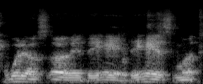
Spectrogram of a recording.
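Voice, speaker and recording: A man's voice: on the low side, fairly even intonation, fairly quick. Echoey American man, slangy podcast host. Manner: slangy, profane, ranting. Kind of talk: casual opinionated podcast talk. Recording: echoey untreated room.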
